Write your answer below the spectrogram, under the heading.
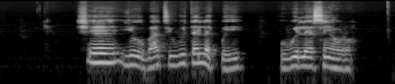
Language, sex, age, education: Yoruba, male, 30-45, tertiary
